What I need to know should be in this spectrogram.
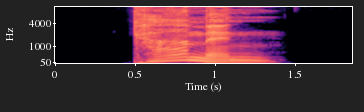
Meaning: a municipality of North Rhine-Westphalia, Germany
- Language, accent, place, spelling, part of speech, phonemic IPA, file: German, Germany, Berlin, Kamen, proper noun, /ˈkaːmən/, De-Kamen.ogg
